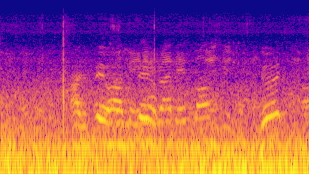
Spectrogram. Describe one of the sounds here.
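Young men shout and call out in the distance.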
